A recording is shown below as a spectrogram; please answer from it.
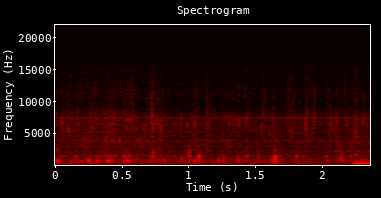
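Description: Potato soup boiling in a stainless steel pot: soft, quick, irregular bubble pops.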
